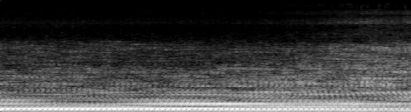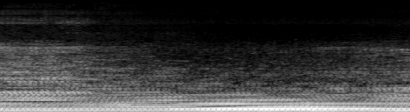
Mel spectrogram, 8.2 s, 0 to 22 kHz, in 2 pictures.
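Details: 1978 Dodge Aspen R/T 360 four-barrel V8 during restoration, at start-up: very loud raw deep burble swelling with throttle blips, no muffling; exhaust cut off at the manifold, open straight exhaust.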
